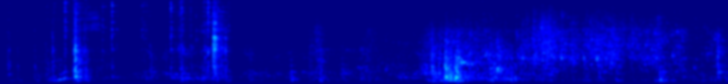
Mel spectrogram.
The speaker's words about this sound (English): I emptied the sink now. I've got a hole bit next to it which is full. Getting the water hot.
